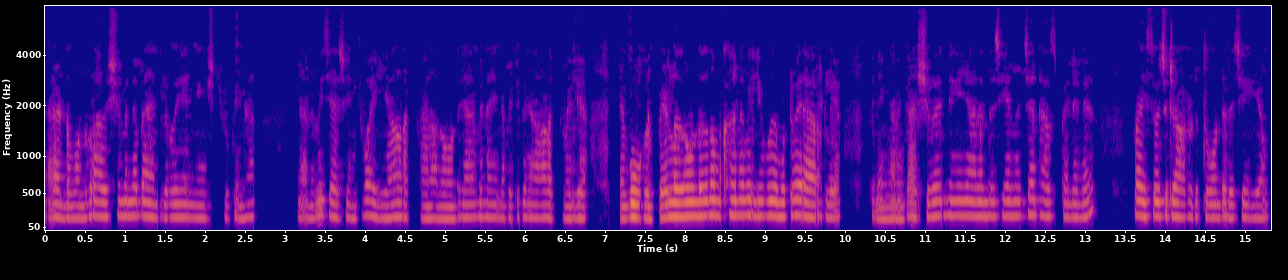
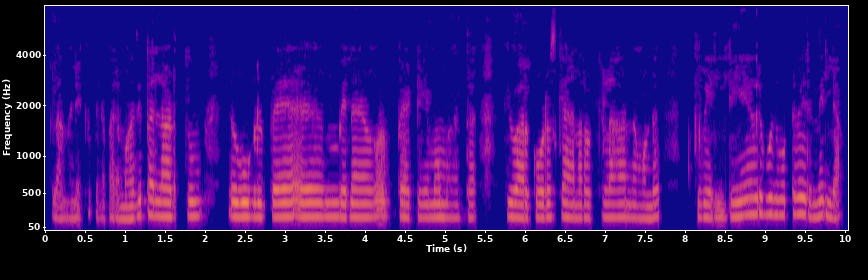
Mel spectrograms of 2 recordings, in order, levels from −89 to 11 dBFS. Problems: low volume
